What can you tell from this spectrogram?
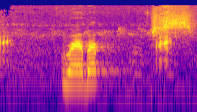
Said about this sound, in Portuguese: Sapo. O sapo. Eles não perceberam que eles estavam pertinho de um brejo e que um sapo estava se aproximando e falando: Vou devorar vocês.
